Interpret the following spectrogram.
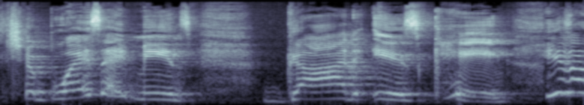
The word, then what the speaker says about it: Chibueze: Now, I don't know how people get Shaboozey from Chibueze because it's not that hard to pronounce. I'm not saying this just because I am Nigerian. It's literally Chibueze. Like, it's right there.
